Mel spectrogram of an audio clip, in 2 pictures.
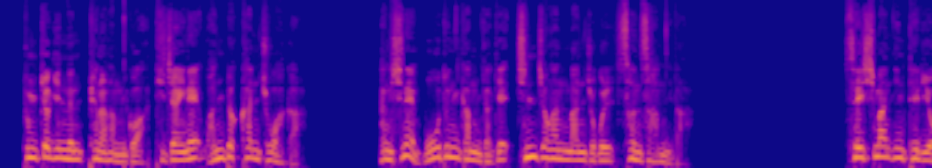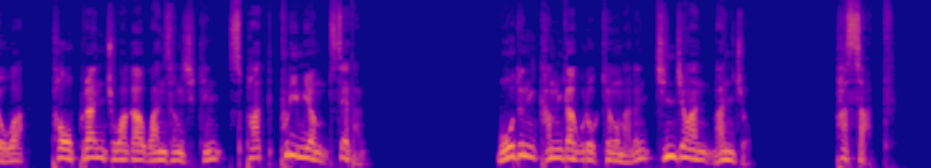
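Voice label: Korean male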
